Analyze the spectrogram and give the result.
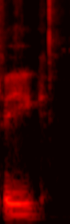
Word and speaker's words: Feig: I would say Feig or Feig. I think it's Feig. – Yeah, Feig. – Paul Feig, maybe. – F-E-I-G, for those.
